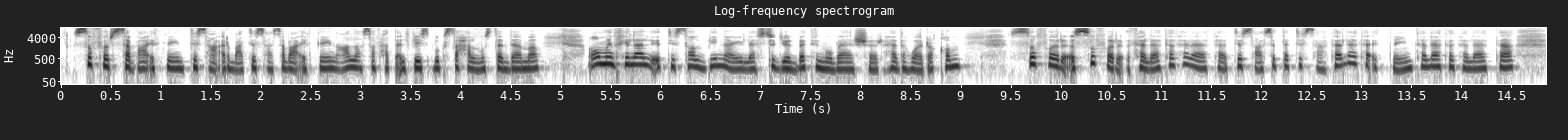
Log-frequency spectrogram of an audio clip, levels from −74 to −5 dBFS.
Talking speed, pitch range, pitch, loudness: 145 wpm, 185-230 Hz, 200 Hz, -24 LUFS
